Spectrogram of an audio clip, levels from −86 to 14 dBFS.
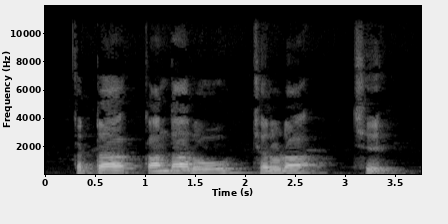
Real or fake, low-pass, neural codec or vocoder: real; 10.8 kHz; none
